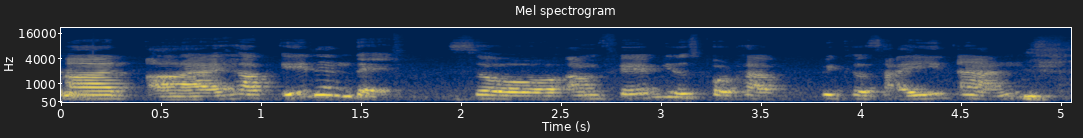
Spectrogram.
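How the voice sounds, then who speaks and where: A woman speaks very slowly at a medium pitch, with a strong Colombian accent and lively intonation. Noticeable background noise runs under her voice. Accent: heavy Colombian Spanish. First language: Spanish. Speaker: Spanish teacher. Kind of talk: casual interview.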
